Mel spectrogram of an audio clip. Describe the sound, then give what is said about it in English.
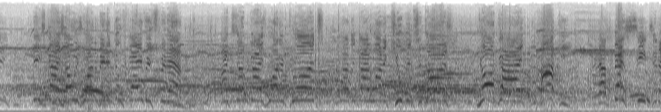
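A large ice hockey arena crowd keeps up a steady, loud roar of overlapping voices during a match, with scattered whoops and cheers rising out of the din for the whole stretch. “At an ice hockey match, two helmeted and padded players slam against a tall Perspex barrier.”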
